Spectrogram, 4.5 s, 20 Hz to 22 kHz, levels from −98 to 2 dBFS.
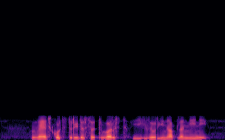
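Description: A short speech clip, and the whole thing has gone through a Codec 2 vocoder. It's the classic robotic, buzzy digital-radio voice, since the decoder rebuilds speech from sine waves driven by pitch, voicing, energy and a spectral envelope rather than keeping the waveform. The damage is heavy. The sound sits in a narrow 300 to 3600 Hz line band with nothing above 3.8 kHz, and the quality fits Codec 2's top 3.2 kbit/s mode.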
